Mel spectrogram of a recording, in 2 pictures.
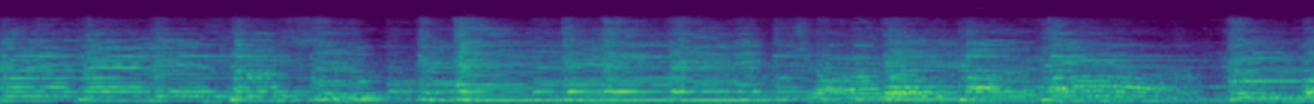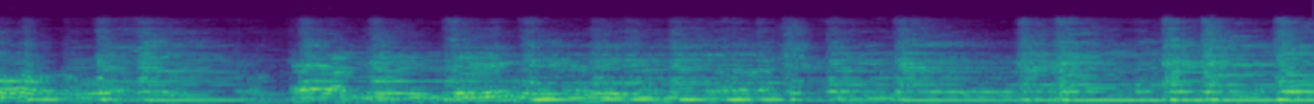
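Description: Bağlama (long-necked Turkish saz) strummed and plucked in a brisk folk accompaniment, a steady low drone note sounding under rapid picked strokes.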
